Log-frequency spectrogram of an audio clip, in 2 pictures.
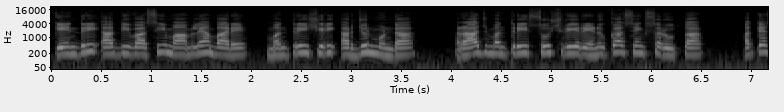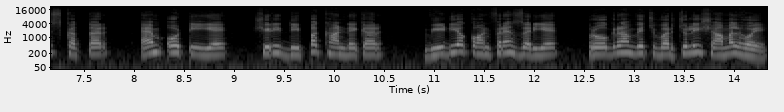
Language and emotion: Punjabi, neutral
